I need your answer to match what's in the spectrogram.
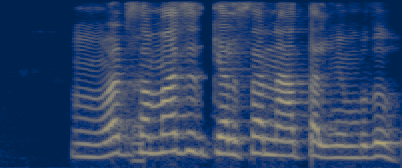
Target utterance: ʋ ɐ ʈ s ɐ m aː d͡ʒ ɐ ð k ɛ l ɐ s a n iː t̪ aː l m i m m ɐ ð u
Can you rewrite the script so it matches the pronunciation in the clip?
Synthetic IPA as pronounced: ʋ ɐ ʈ s ɐ m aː d͡ʒ ɐ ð k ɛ l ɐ s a n aː t̪ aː l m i m b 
